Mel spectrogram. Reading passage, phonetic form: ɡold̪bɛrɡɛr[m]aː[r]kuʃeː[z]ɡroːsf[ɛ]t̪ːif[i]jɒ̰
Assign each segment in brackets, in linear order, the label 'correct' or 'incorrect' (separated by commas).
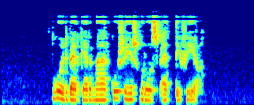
correct, correct, incorrect, correct, correct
